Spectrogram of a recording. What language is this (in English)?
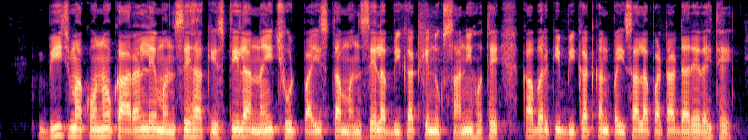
Chhattisgarhi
